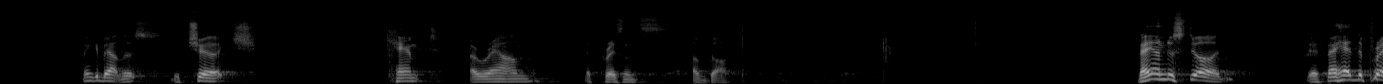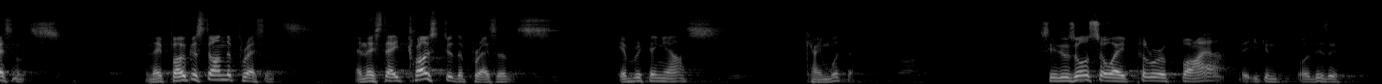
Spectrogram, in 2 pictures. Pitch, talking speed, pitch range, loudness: 130 Hz, 110 wpm, 110-155 Hz, -36 LUFS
